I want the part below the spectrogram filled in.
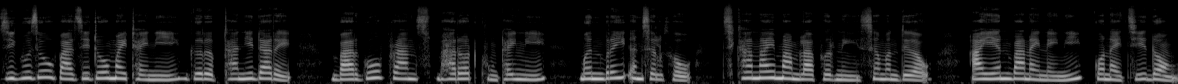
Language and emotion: Bodo, neutral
